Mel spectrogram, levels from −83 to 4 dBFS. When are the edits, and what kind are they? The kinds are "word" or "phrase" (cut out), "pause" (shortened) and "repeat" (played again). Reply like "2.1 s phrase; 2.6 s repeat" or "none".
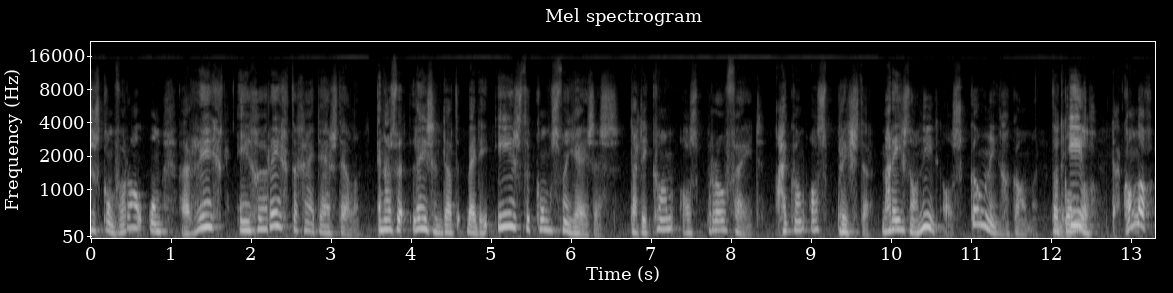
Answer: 8.5 s pause; 9.8 s pause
